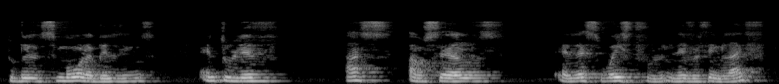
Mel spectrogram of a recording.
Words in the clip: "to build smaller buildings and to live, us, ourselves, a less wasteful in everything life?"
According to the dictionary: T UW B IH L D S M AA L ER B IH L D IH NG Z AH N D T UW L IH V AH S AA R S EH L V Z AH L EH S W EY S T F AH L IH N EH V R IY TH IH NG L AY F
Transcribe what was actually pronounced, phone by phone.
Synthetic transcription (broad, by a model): T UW B IH L D S M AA L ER B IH L D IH NG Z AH N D T UW L IH V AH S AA R S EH L V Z AH L EH S W EY S T F AH L IH N EH V R IY TH IH NG L AY F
